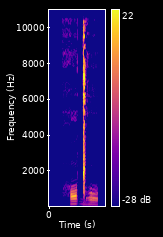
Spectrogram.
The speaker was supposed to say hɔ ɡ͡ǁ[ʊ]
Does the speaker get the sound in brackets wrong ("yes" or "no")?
no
